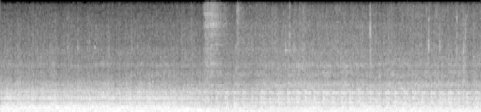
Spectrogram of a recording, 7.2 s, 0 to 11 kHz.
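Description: Kintetsu 7000 series electric train running, heard from inside at the front: a steady rumble of wheels on rail with a steady motor whine, and a brief hiss about three seconds in.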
